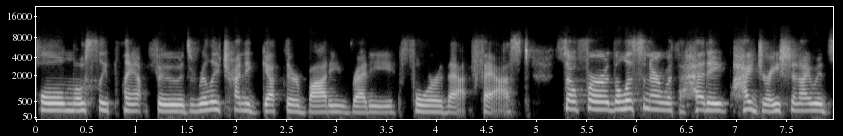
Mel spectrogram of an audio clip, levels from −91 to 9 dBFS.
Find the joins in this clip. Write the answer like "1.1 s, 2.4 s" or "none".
none

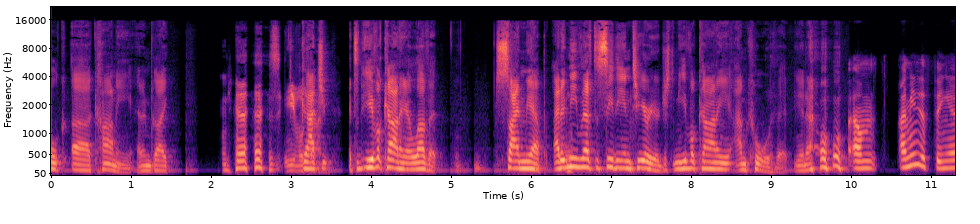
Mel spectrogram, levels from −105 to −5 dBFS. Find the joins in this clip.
10.0 s

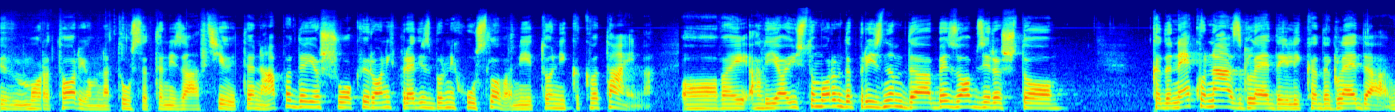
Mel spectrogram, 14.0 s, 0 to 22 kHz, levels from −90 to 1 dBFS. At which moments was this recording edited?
6.8 s

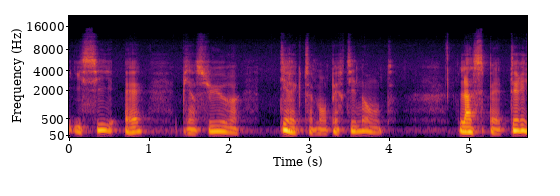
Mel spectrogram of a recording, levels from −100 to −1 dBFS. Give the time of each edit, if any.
4.7 s

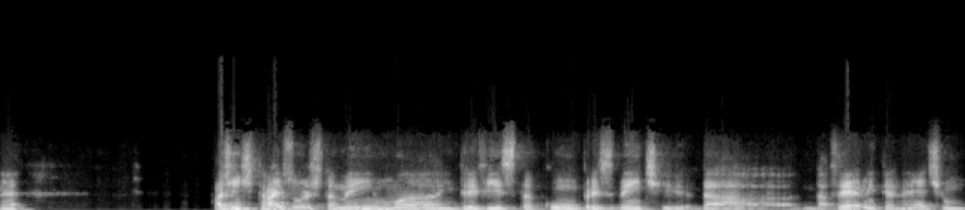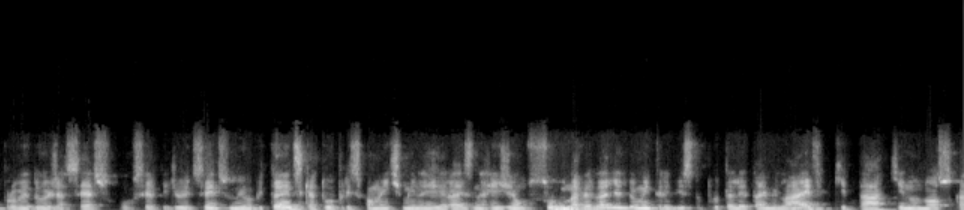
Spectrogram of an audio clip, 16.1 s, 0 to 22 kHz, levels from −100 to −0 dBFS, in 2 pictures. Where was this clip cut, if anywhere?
none

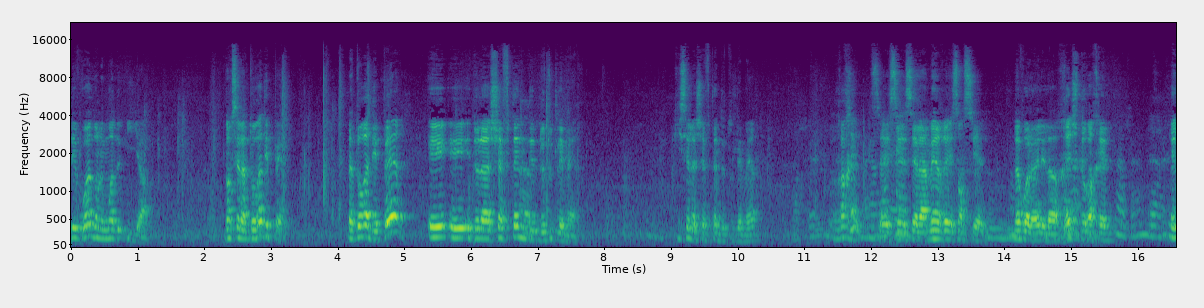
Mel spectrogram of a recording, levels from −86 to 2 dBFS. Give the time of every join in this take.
none

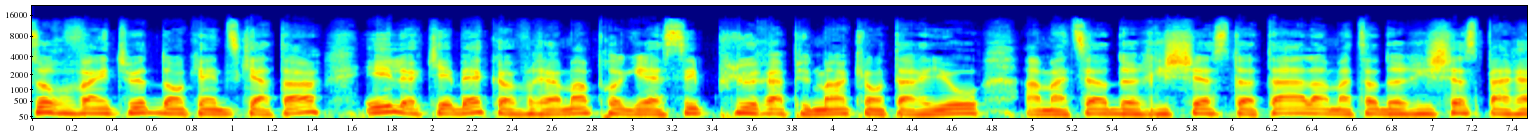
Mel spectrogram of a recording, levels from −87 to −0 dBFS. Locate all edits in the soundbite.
none

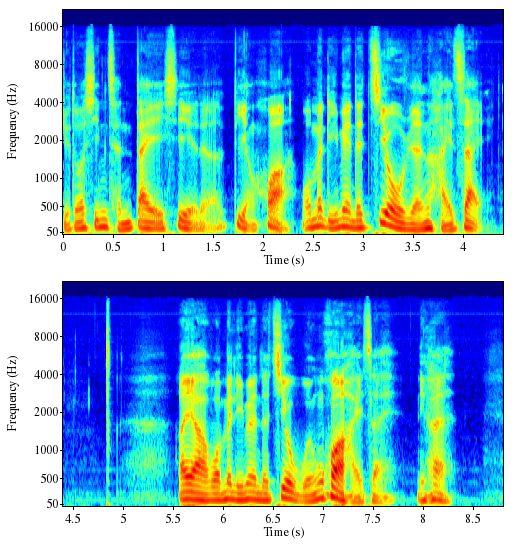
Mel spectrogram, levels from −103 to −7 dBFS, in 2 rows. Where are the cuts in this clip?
none

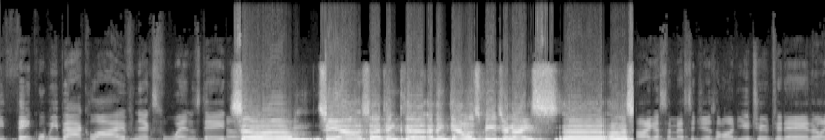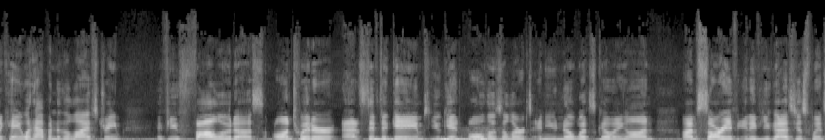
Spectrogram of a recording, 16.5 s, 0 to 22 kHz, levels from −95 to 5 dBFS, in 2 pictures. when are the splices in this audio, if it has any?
2.3 s, 6.3 s

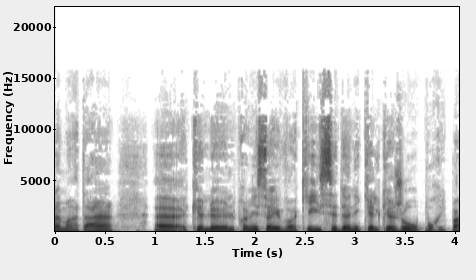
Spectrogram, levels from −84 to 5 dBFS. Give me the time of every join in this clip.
none

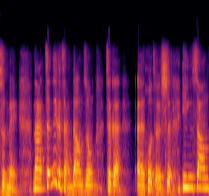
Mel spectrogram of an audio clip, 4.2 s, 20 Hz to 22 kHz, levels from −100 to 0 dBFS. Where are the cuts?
2.9 s

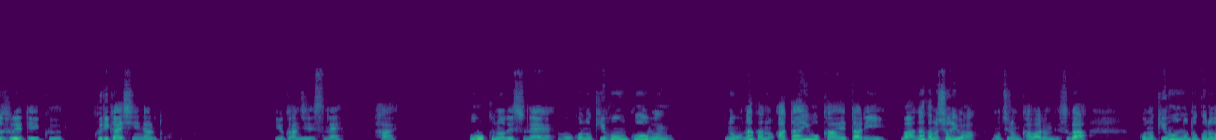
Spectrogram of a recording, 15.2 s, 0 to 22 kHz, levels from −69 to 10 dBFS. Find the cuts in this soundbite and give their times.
7.0 s

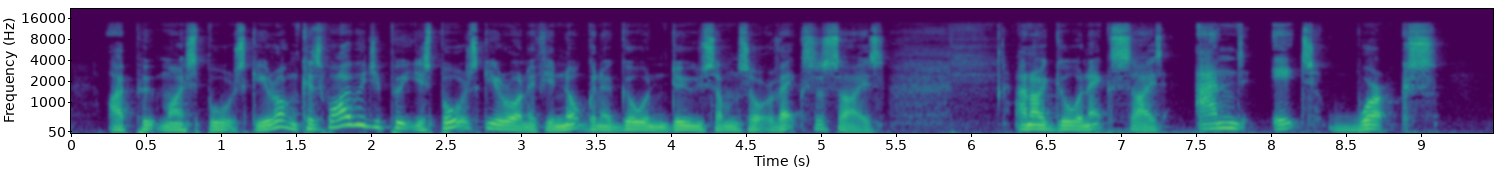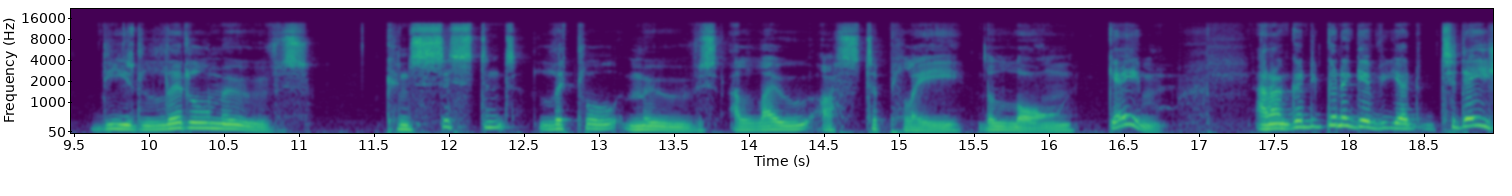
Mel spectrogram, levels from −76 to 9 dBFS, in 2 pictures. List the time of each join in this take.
none

